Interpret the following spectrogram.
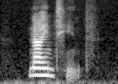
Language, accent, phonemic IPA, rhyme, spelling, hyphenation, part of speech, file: English, US, /ˌnaɪnˈtiːnθ/, -iːnθ, nineteenth, nine‧teenth, adjective / noun, En-us-nineteenth.ogg
- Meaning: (adjective) The ordinal form of the number nineteen; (noun) 1. The person or thing in the nineteenth position 2. One of nineteen equal parts of a whole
